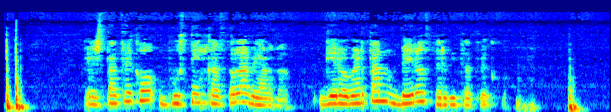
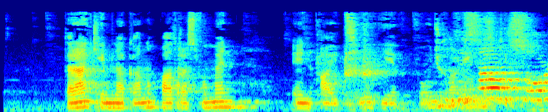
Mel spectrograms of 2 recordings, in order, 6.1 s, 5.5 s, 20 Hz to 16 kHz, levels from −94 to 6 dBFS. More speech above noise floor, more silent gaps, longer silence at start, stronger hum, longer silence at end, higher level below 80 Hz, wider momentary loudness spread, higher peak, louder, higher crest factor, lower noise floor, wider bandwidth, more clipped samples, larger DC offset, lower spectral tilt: first, 42 dB vs 32 dB; neither; second, 0.05 s vs 0.65 s; neither; first, 0.3 s vs 0 s; first, -38 dBFS vs -50 dBFS; about the same, 16 LU vs 18 LU; about the same, 0 dBFS vs 0 dBFS; about the same, -19 LUFS vs -21 LUFS; about the same, 18 dB vs 22 dB; first, -61 dBFS vs -54 dBFS; about the same, 11 kHz vs 11.5 kHz; neither; neither; first, -7.5 dB/octave vs -4.5 dB/octave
